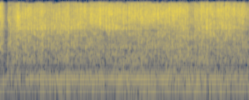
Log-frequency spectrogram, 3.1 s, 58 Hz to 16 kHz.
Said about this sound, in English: The sea sled can hit a speed of over 40 knots because they're equipped with, you guessed it, airplane engines. These boats speed across the Seattle waters with deafening noise.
